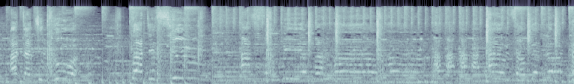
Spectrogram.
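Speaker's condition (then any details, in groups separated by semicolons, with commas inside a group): No condition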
